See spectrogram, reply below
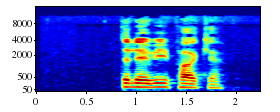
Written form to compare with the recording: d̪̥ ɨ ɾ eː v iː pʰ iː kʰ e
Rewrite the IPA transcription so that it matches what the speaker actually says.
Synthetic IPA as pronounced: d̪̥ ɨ l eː w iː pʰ aː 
